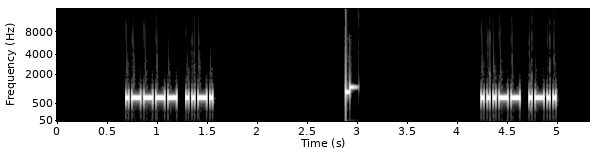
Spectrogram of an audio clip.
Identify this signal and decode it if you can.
Morse code, heard as a keyed tone, about 40 wpm, 700 Hz. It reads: 1 F 3 L
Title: Single-Letter Single-Number 40wpm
